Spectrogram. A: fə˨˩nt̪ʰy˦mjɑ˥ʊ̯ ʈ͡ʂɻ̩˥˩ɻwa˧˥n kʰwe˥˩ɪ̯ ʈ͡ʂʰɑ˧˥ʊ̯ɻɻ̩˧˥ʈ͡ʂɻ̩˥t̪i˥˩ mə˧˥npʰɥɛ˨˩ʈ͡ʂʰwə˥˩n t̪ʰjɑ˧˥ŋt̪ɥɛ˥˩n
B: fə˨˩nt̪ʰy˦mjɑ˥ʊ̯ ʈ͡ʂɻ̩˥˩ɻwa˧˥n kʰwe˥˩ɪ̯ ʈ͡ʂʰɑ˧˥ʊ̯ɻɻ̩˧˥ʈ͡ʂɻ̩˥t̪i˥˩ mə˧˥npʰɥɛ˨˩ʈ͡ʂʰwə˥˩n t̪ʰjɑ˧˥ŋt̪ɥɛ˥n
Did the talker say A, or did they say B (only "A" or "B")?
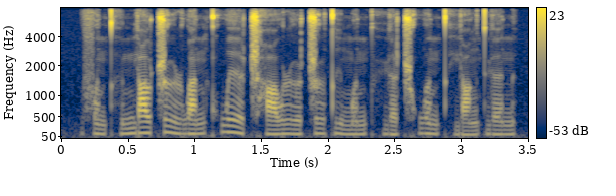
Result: B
